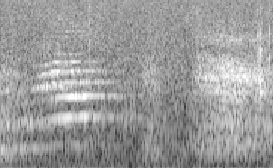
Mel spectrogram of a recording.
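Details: Silver RagaMuffin kittens, nine weeks old, in a litter indoors. There is one short, thin meow with stacked harmonics, then a second, fainter, higher call. The room is otherwise quiet.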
